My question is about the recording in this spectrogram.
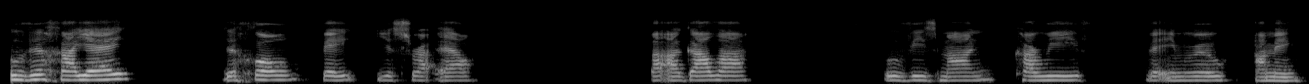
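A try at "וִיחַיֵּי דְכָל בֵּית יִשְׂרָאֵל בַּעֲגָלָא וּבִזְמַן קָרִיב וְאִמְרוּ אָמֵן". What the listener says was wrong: Yes, very good.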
